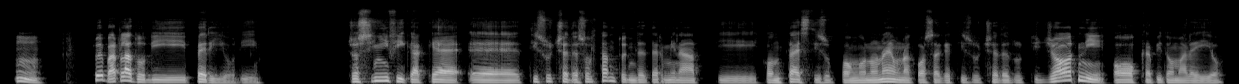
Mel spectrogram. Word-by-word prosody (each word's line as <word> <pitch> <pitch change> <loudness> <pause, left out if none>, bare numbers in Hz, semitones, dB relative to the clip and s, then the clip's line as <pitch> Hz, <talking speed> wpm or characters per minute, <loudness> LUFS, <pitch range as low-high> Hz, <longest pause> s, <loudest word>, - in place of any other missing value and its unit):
Mh, 130 -10 +2 0.6
tu 210 - +2
hai 210 - +4
parlato 175 - +5
di 105 0 -1
periodi, 80 - -1 0.8
ciò 130 - +1
significa 135 -7 +1
che, 105 -3 +3
ehm, 95 -1 +1
ti 125 - -5
succede 135 -4 -2
soltanto 130 - -2
in 100 - -2
determinati 95 -4 -3
contesti 100 +2 -1
suppongo 95 0 -2
non 100 +4 +3
è 130 - +5
una 100 -6 +1
cosa 100 +1 -2
che 95 -1 -5
ti 100 - -9
succede 100 +1 -5
tutti 100 +2 -11
i 100 - -10
giorni 150 - +3
o 105 +1 +2
ho 105 - 0
capito 100 -1 -4
male 95 -1 -1
io? 85 +3 -4
100 Hz, 155 wpm, -24 LUFS, 95-115 Hz, 0.8 s, parlato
